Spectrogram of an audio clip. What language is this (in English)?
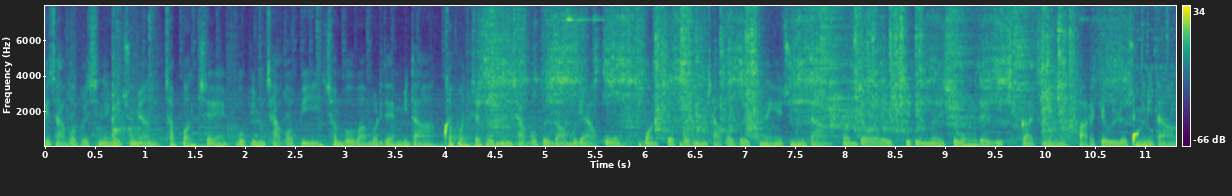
Korean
